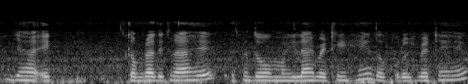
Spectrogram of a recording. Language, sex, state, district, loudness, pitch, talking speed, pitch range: Hindi, female, Chhattisgarh, Sukma, -22 LUFS, 180 Hz, 190 wpm, 180-190 Hz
